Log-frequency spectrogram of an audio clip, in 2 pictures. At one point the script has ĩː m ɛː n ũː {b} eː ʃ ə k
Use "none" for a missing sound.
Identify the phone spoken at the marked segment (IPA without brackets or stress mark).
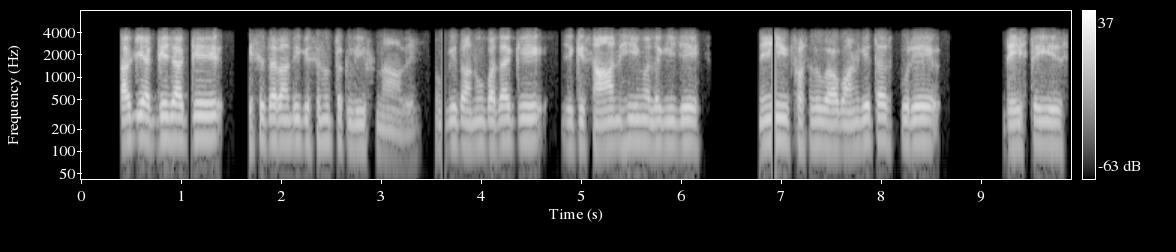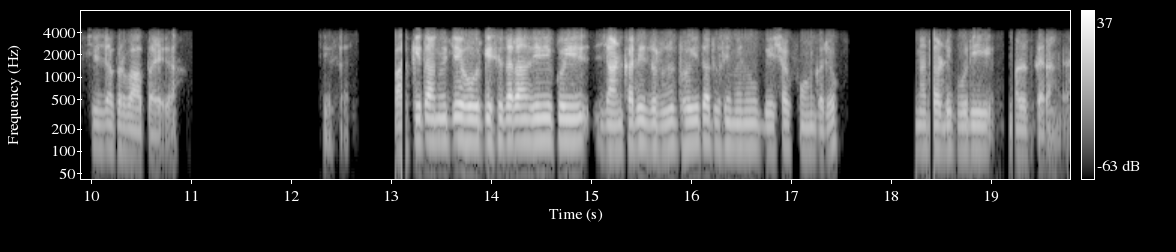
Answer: b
